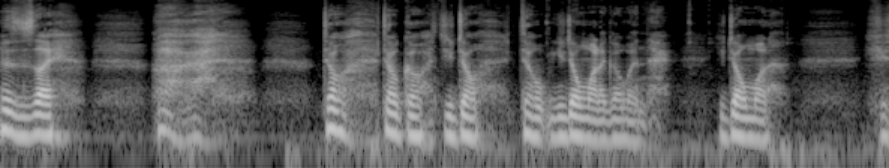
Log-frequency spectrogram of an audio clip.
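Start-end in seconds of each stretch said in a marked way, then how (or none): 1.3-7.4 heavy panting, quieter. As a trapper running through snow toward the five of you, panting. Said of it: "he runs towards the five of you, panting".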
